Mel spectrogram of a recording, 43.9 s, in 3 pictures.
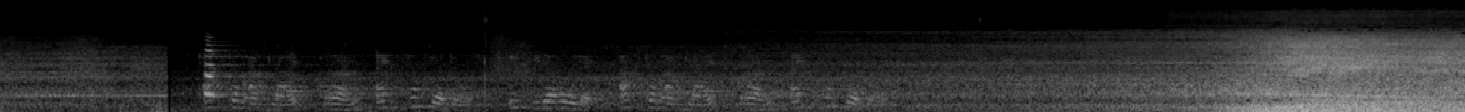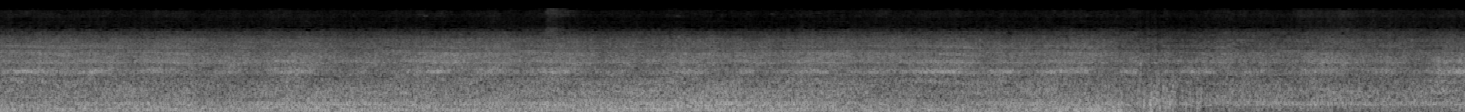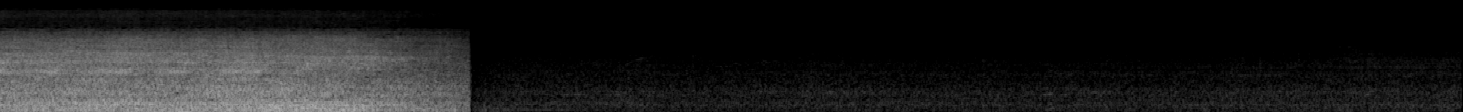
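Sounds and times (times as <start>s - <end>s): freight train wheels rumbling: 7.4s - 34.0s.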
